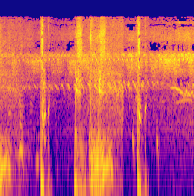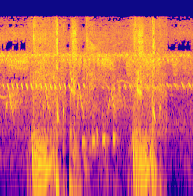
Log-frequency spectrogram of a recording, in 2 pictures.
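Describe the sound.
Human voices mimic animal calls, with whinnying, squealing and croaking bursts repeating every second or so, over a steady high chorus of crickets that carries on throughout.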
